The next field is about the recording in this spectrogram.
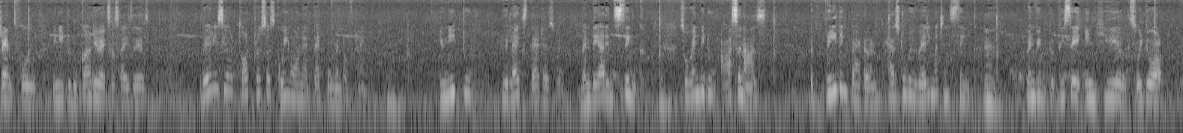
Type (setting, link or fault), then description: fault, sounds in the background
